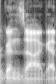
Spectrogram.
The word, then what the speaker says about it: Gonzaga: Like, did you commit like to Gonzaga after is it Gonzaga or Gonzaga? I don't want to butcher it. – Gonzaga. You did it right.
